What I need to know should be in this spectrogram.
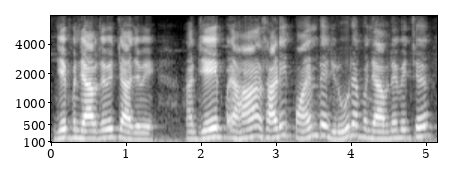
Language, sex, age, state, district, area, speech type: Punjabi, male, 45-60, Punjab, Shaheed Bhagat Singh Nagar, rural, spontaneous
